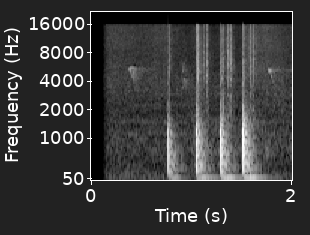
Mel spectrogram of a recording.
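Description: Four knocks on a panelled front door, the first about three quarters of a second in and the next three in quick succession.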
